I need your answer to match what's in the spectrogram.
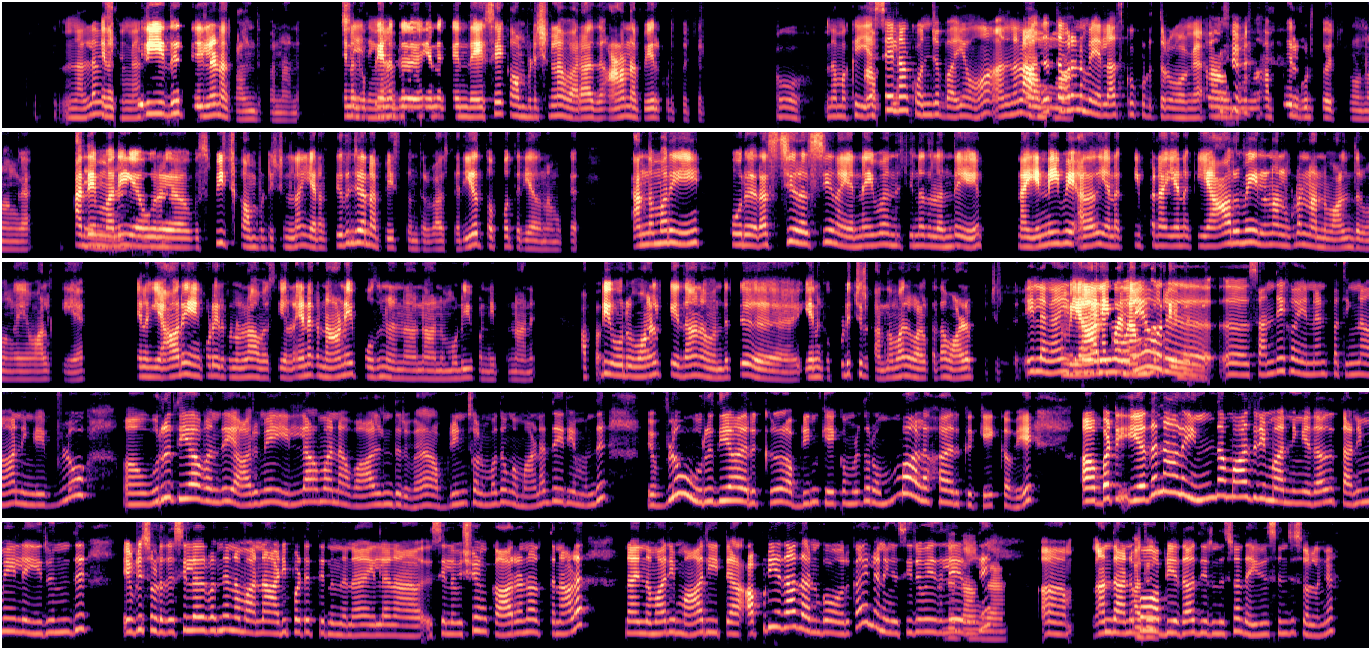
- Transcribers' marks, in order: other background noise; other noise; in English: "எஸ்ஸே காம்பிடேஷன்லாம்"; in English: "எஸ்ஸேல்லாம்"; laugh; in English: "ஸ்பீச் காம்படேஷன்லாம்"; in English: "பட்"
- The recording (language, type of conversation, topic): Tamil, podcast, நீங்கள் உங்களுக்கே ஒரு நல்ல நண்பராக எப்படி இருப்பீர்கள்?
